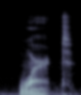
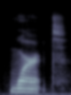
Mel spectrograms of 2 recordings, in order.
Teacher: It looks like it should have two syllables, but native speakers usually swallow it into one fast sound.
